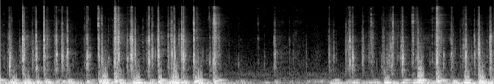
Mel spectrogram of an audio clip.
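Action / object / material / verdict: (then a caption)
tap / plastic computer keyboard with round keycaps / plastic / none. Fingertips with short nails type on a pink and white plastic computer keyboard with round, typewriter-style hollow keycaps. Rapid, uneven clacky keystrokes carry a deep hollow thud, with bright tick edges. The typing thins to a few soft taps midway, then picks back up at full pace.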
